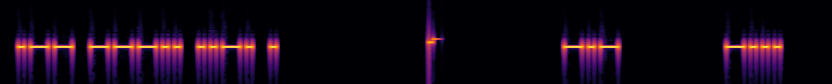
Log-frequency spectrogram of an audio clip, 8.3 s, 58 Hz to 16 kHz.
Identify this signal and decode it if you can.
Morse code, heard as a keyed tone, about 20 wpm, spaced as for 14 wpm, 700 Hz. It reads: W8FE KB
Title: USA Call Signs - 6x Character Spacing - 20wpm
